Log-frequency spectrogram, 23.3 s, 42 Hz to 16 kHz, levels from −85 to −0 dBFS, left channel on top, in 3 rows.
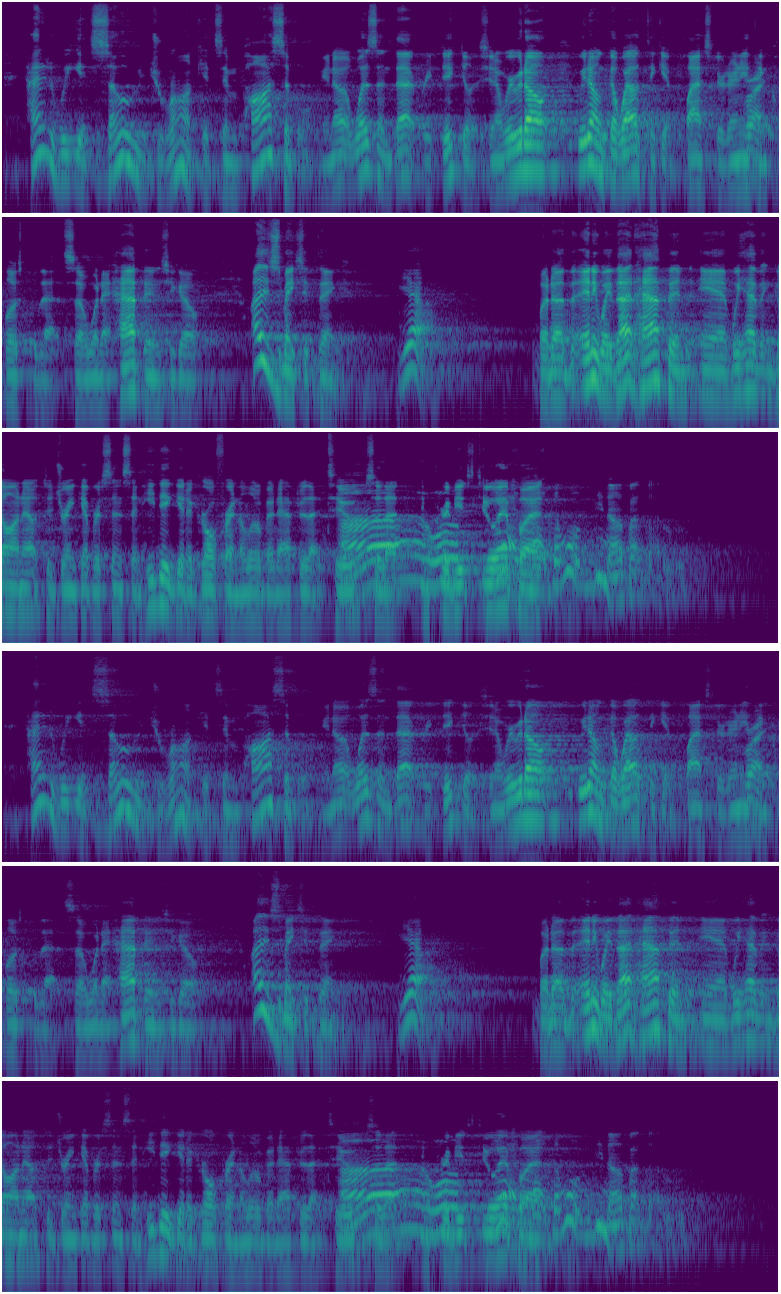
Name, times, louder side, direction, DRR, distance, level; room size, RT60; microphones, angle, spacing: voice 1, 0.2-9.7 10.3-11.1 13.1-20.9, left 5 dB, 70° left, 8 dB, 0.6 m, -38 dB
voice 2, 7.4-7.7 11.7-12.1 13.1-13.4 18.9-20.1 20.4-22.4, left 2 dB, 20° left, 4 dB, 0.9 m, -40 dB
26.0 x 24.0 x 8.6 m, 2.6 s
head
